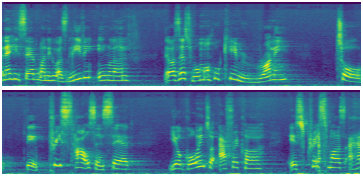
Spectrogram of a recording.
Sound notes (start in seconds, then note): none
